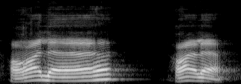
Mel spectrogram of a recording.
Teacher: ayn hərfi boğazın ortasından çıxarılır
